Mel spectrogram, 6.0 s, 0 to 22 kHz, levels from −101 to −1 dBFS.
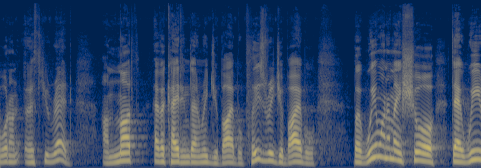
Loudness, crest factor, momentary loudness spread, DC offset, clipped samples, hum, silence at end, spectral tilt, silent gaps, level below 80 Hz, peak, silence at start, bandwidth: -34 LUFS; 20 dB; 10 LU; under 0.1%; under 0.1%; none; 0 s; -7 dB/octave; none; -90 dBFS; -14 dBFS; 0 s; 18 kHz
